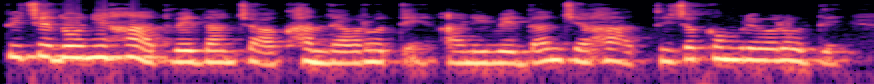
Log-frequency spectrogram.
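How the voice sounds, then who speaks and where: High-voiced woman narrating a story. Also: quick pace, a little mellow, a little hiss or hum.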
